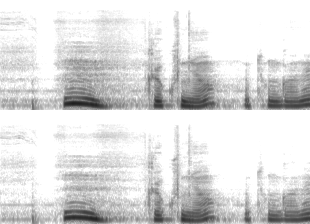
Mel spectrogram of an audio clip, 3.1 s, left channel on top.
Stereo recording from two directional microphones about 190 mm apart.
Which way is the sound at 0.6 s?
40° left (ahead or behind).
